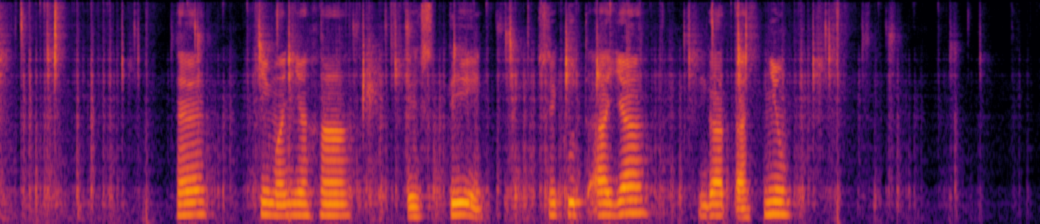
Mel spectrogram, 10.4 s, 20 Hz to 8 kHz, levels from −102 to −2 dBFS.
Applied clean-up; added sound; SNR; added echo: neural mask model RNNoise.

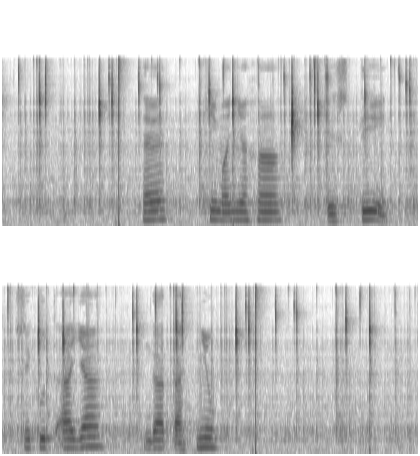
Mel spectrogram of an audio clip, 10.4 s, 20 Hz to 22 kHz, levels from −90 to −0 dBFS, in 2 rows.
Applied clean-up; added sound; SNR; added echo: none; Trickle, dribble / Sink (filling or washing) / Water tap, faucet; -2 dB; none.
